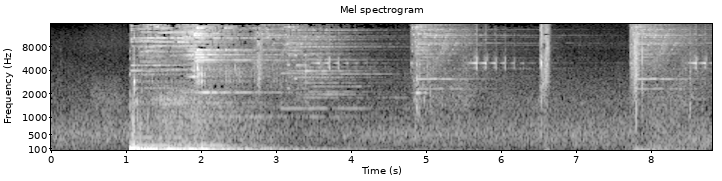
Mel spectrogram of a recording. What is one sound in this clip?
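A game sounds a bright fanfare as a notice pops up.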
